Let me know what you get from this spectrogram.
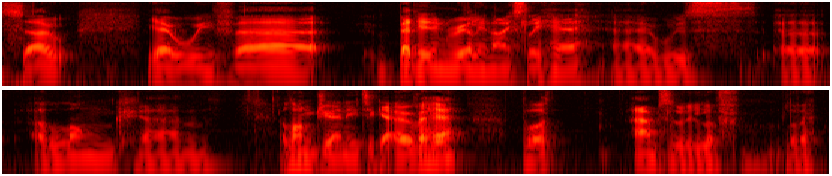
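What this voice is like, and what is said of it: Liverpool English accent. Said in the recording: “my Australian accent hasn't quite bedded in yet ... You might be able to tell I'm from Liverpool.”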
